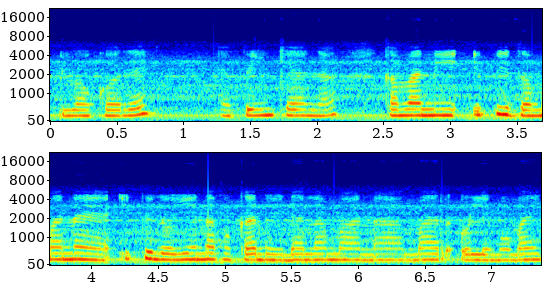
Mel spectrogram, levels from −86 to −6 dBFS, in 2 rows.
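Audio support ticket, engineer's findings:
Five sharp single clicks in the speech at 1.22, 3.61, 4.87, 5.82 and 6.63 s. Landmarks: 3.61 s just before "mane ipidho yiend avokado"; 4.87 s between "kamaniipidho mane ipidho yiend" and "avokado e dalani mana"; 6.63 s right after "avokado e dalani mana". Likely dropped samples: a fraction of a millisecond lost each time. Waveform jumps to a later value. Thin vertical line in spectrum. No audible gap.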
